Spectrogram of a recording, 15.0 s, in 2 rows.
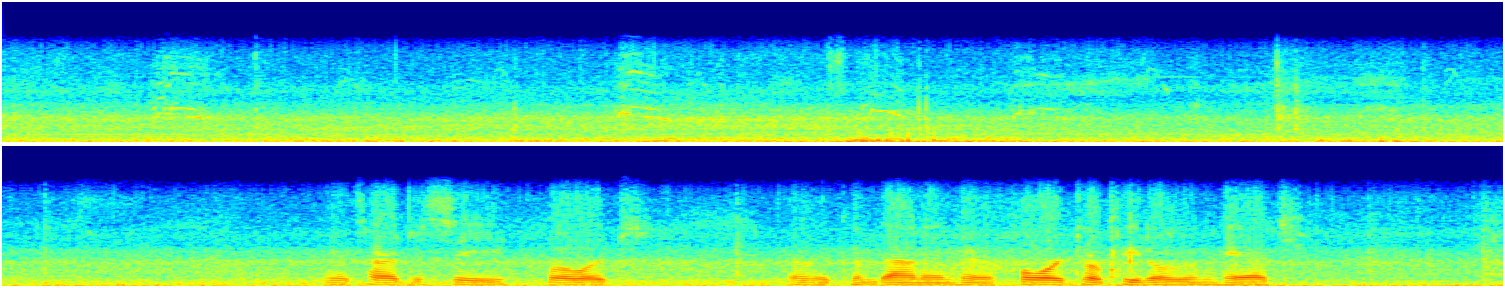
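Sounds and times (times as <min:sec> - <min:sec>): short falling bird calls: 0:00.7 - 0:01.1, 0:02.2 - 0:05.9.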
